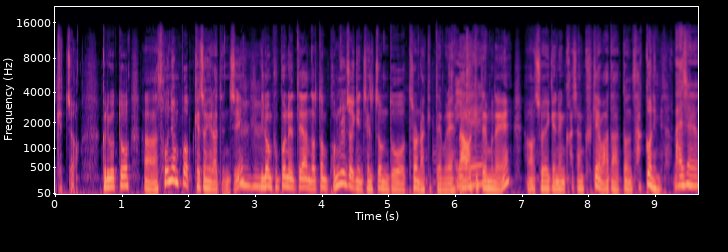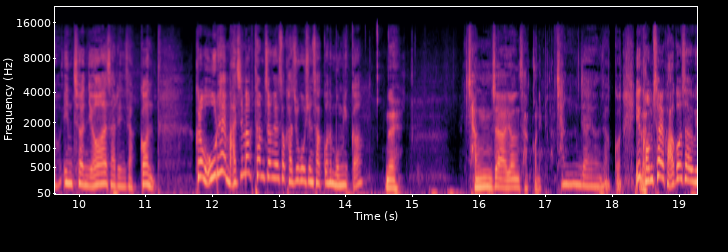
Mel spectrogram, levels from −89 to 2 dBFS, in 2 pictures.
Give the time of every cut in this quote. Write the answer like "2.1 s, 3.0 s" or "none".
1.2 s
